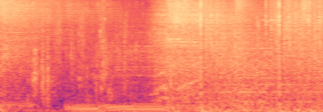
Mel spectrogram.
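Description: Gunfire aimed upward through a hole, followed by earth and concrete debris showering down: low booming thuds at first, then a louder, broad crashing rush of falling rubble that continues to the end.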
